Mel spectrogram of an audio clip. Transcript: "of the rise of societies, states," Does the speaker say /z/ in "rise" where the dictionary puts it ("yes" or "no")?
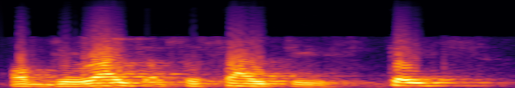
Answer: no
